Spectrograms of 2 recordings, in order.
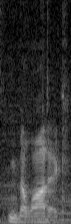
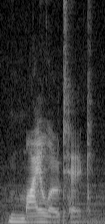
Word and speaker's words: Milotic: never noticed those before that's why I thought it was pronounced melodic because it like kind of like melodic not Milo tick Milotic is like a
